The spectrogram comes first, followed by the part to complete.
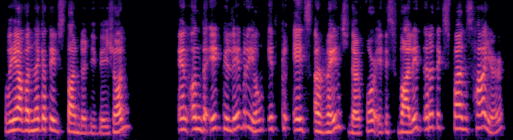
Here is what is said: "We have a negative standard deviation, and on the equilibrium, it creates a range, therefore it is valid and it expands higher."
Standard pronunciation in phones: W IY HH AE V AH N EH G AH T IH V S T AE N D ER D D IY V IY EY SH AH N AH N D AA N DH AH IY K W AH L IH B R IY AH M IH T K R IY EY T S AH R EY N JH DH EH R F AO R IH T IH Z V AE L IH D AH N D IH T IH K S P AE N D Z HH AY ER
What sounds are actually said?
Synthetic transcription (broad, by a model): W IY HH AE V AH N EH G AH T IH V S T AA N D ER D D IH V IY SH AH N AH N D AA N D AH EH K W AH L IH B R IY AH M IH T K R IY EY T S AH R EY N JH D EH R F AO R IH T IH S V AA L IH D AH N IH T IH K S P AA N D S HH AY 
